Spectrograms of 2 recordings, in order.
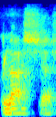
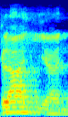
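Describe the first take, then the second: First: The middle consonant is a hissing sh-like sound. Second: The middle consonant is a soft y-like fricative. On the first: This is the typical Buenos Aires pronunciation. "the typical Buenos Aires pronunciations" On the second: This is the western regional pronunciation. "a more common variant of the phoneme, which is the ye, like uh, non-sibilant fricative"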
